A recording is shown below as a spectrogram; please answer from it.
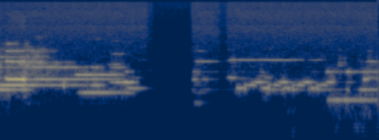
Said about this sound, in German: Super, jetzt kriege ich einen Anruf.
